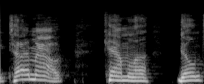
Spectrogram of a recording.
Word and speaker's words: Kamala: There was nobody to say, time out, Kamala, Don't say that. That's the last thing you should say. You know, they keep saying Kamala or Kamala. You notice that? Intentionally mispronouncing her name.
